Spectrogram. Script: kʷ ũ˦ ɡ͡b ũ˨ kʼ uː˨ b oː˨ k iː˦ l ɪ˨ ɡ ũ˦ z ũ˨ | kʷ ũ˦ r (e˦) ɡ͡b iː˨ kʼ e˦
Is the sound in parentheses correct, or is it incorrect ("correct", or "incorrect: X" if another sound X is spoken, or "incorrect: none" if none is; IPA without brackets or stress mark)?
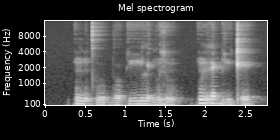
incorrect: ɛ˦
